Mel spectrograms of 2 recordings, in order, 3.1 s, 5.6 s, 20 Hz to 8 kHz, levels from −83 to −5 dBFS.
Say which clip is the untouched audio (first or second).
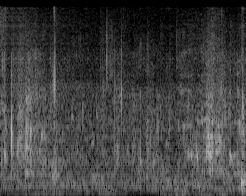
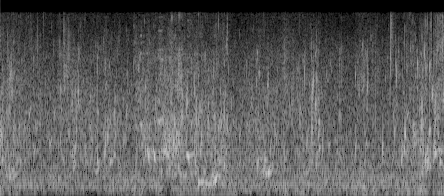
second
